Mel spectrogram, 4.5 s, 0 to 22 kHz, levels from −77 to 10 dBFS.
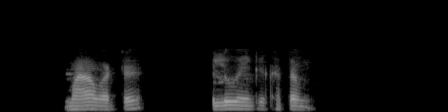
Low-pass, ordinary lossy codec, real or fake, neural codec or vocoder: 3.6 kHz; MP3, 32 kbps; real; none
